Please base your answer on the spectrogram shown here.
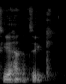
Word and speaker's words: EANTC: advanced networking test center it's pronounced T antic when this interrupts event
